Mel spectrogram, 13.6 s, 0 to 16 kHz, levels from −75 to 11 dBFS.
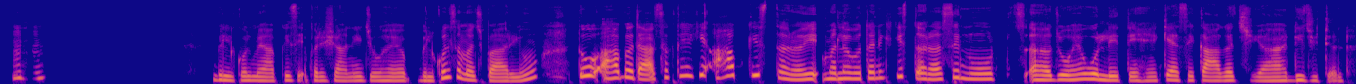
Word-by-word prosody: हुँ, 285 - -3
हुँ। 275 - -8 1.7
बिल्कुल, 180 -2 -1
मैं 170 -1 -1
आपकी 165 +3 -3
स 185 - -7
परेशानी 170 -1 -4
जो 170 0 -2
है 170 0 -1 0.2
बिल्कुल 175 - +1
समझ 215 - 0
पा 155 -1 +1
रही 155 0 -2
हूँ। 240 - -1 0.4
तो 375 +1 +6
आप 275 +1 +4
बता 260 -8 +5
सकते 305 +8 -5
हैं 380 -1 +1
कि 410 - +2
आप 385 +2 +3
किस 405 +1 +3
तरह 225 -3 +2
मतलब 250 +1 +2
होता 255 +2 +1
है - - +2
ना - - -2
कि 285 - -15
किस 345 0 0
तरह 235 -3 +3
से 305 - +2
नोट्स 235 -3 -2
अ, 200 0 +4
जो 205 +1 +3
है 215 +3 +2
वो 235 0 +6
लेते 180 -3 +1
हैं 170 +1 -5
कैसे 185 -3 0
कागज़ 170 0 -1
या 165 +1 -1
डिजिटल? 170 -3 -4
205 Hz, 185 wpm, -20 LUFS, 170-260 Hz, 1.7 s, तो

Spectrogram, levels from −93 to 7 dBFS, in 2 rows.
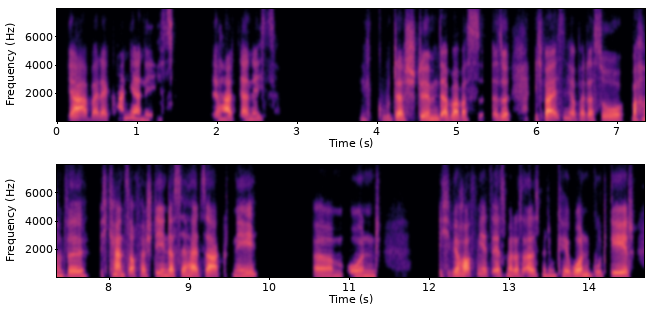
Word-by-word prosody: Ja, 195 +2 +7
aber 215 0 -3
der 200 -1 -3
kann 205 +4 -4
ja 215 -3 +1
nichts. 170 +1 -13 0.5
Er 180 +3 -6
hat 190 +1 +5
ja 190 -2 +1
nichts. 200 +2 -11 1.1
Nicht 180 - -21
gut, 195 +1 -13
das 190 -1 +3
stimmt, 200 +1 0
aber 175 +1 +4
was 175 0 -5 0.2
also, 185 +3 -1 0.3
ich 190 0 -13
weiß 200 +4 +6
nicht, 215 -5 -8
ob 180 - -5
er 195 - -3
das 175 +1 -5
so 175 -1 -2
machen 170 0 -2
will. 155 +2 0
Ich - - -15
kann's 205 -3 +4
auch 175 - +3
verstehen, 180 -1 -4
dass 185 +1 +2
er 180 - +1
halt 160 -2 +3
sagt: 165 -1 +2
„Ne.“ 180 +6 -3 0.7
Ähm, 160 -1 -3
und 160 -1 -4 0.7
ich 180 +1 -11
wir 205 +1 +3
hoffen 210 +2 +5
jetzt 210 -1 -5
erst 195 +1 -2
mal, 195 - -1
dass 190 0 -1
alles 190 +2 +1
mit 185 -1 -10
dem 175 - -10
K-1 180 +4 +2
gut 205 -1 -10
geht 190 +1 +4
185 Hz, 205 wpm, -25 LUFS, 170-200 Hz, 1.1 s, Ja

